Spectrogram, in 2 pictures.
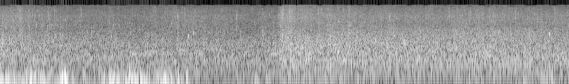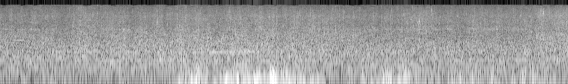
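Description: Wind buffeting the microphone in two gusts of low rumble, one in the first second or so and a stronger one about six seconds in, over a steady hiss of wind and choppy water.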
